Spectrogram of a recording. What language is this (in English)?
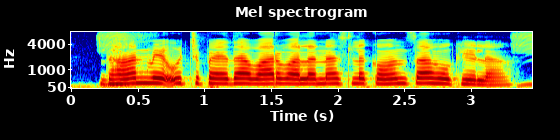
Bhojpuri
